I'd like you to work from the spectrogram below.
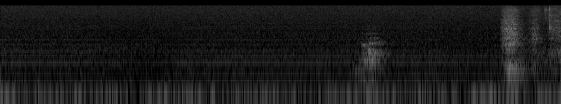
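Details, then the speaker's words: A brief low stomach gurgle from a person who describes being gassy breaks a quiet, humming room, followed by a sharp breath: ordinary bowel sounds. "Like stomach going bluh. - I'm a bit gassy."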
